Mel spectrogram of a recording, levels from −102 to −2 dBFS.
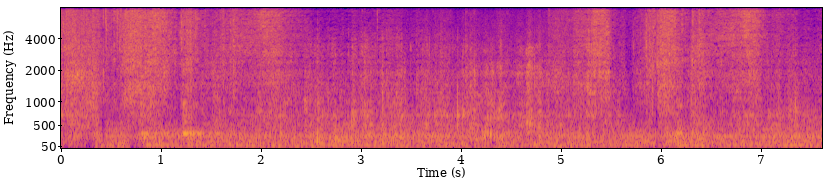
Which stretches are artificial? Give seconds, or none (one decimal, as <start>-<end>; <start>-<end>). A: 4.1-4.8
